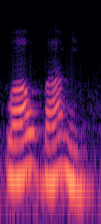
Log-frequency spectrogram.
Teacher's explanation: 2 ঠোঁট থেকে উচ্চারিত হয়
